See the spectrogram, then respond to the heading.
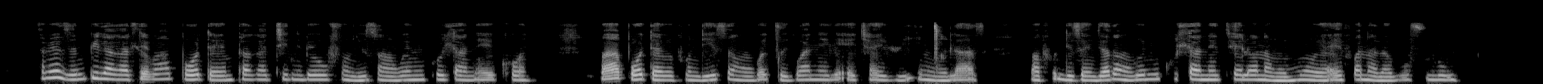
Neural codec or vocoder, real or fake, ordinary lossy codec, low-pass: none; real; MP3, 48 kbps; 7.2 kHz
